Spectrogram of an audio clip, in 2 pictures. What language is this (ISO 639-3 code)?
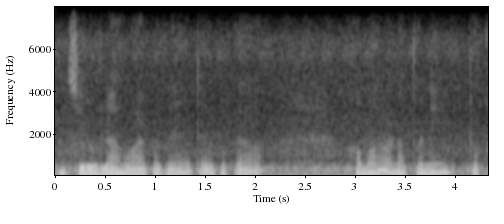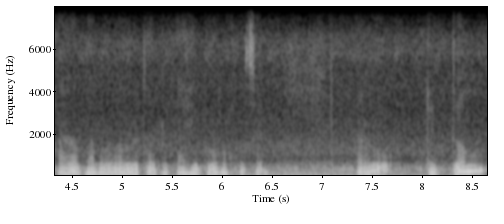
asm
